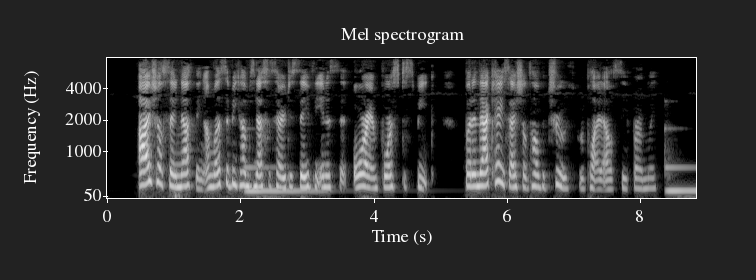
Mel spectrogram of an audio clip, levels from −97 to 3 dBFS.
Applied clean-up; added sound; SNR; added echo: classical method log-MMSE.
